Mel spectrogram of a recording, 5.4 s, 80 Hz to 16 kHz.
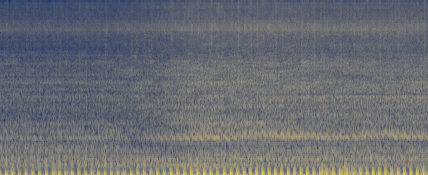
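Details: Honda Beat FI scooter, misfiring after a service, now repaired: steady, even single-cylinder idle, no misses; fault was only bad O2 sensor readings, sensor repaired not replaced; in-tank fuel filter not replaced.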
